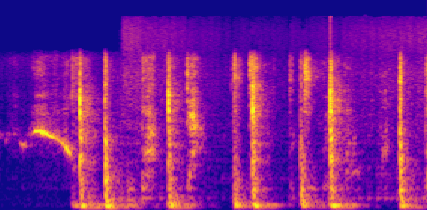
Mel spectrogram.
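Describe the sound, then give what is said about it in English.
A voice imitates a man in a bar blowing a whistle: one short, curving whistle tone, then a quick series of sharp, breathy blasts in an uneven rhythm, fairly loud. “And he had brought a whistle with him. He's going.”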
